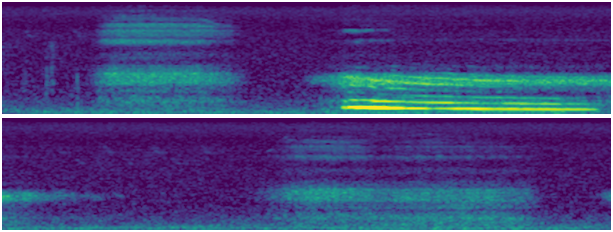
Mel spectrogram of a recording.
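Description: A woman breathes in deeply through her nose, close by.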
